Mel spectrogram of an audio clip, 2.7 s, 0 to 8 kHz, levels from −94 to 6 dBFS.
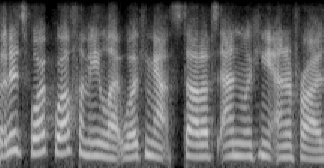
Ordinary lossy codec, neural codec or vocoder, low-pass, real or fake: Opus, 16 kbps; codec, 16 kHz, 0.7 kbps, FocalCodec; 7.2 kHz; fake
